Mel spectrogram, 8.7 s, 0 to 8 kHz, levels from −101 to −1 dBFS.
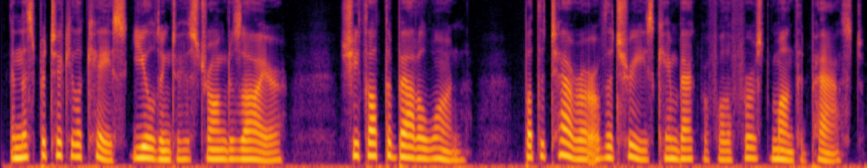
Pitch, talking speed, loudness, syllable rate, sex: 175 Hz, 195 wpm, -19 LUFS, 5.3 syllables/s, female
